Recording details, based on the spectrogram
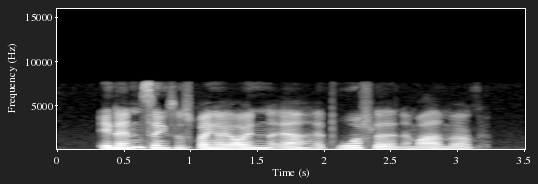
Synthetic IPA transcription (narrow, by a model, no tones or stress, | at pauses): e̝nænn̩t͡sʰe̝ŋ̰sɒ̽msb̥ʁeŋɐiɒ̽ɪnnəæɐæd̥̚b̥ʁuɐflɛːð̞ˠn̩æɐmɑ̈ːð̩ˠmɶɐɡ̥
